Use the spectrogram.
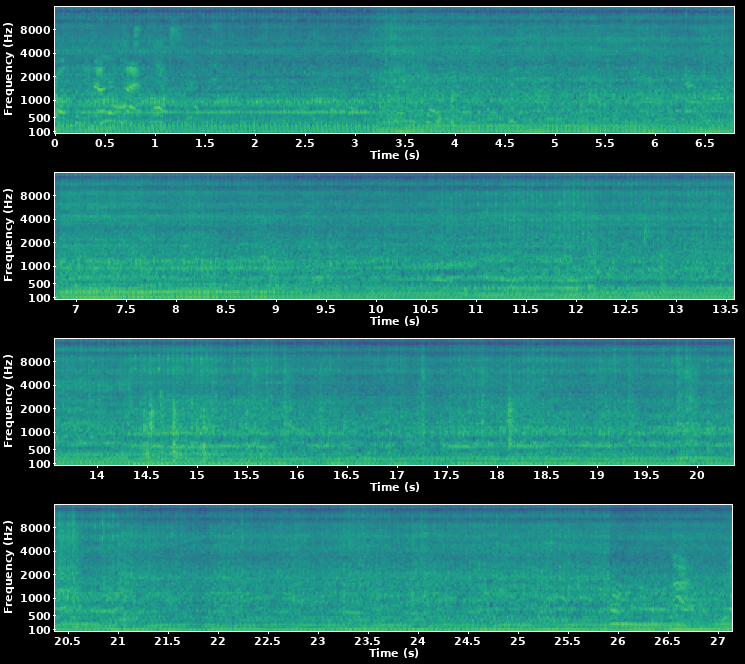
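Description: A farm crop machine engine runs loud and steady for the whole stretch, droning close with slight throttle swells, while a voice talks faintly beneath the noise.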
